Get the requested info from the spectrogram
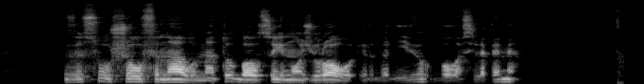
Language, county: Lithuanian, Kaunas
